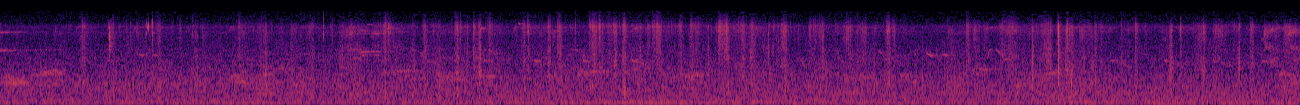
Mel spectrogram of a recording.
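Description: Faint hoofbeats of a ridden horse walking on sand footing, with one sharper click near the end.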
